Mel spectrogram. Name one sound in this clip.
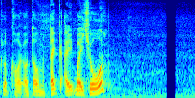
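A car's power tailgate hums as it lifts open.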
